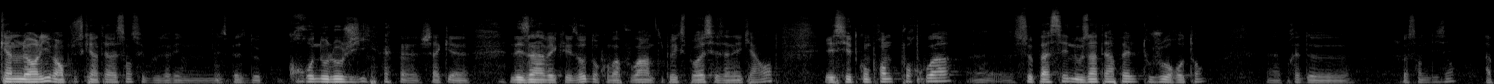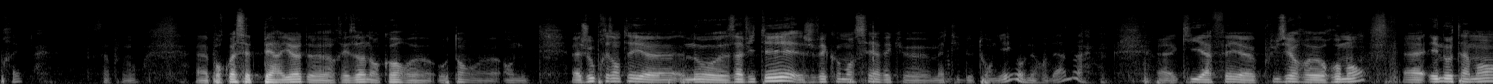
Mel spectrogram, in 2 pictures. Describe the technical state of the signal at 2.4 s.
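At 2.4 s the signal is intact, with no audible dropout, clipping, glitch or other technical fault.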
